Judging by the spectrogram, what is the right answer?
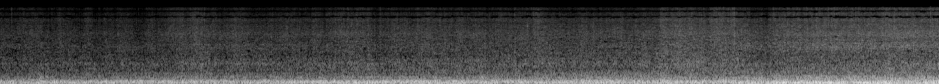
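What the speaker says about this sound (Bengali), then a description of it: "গাইজ বলছি বৃষ্টি কতটা দেখাচ্ছে আপনাদেরকে।" Heavy rain pouring near the sea during a red alert in Andhra Pradesh, a steady loud roaring wash with gusty wind noise, rising slightly toward the end.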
